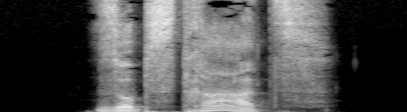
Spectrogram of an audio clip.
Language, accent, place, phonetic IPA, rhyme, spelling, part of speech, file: German, Germany, Berlin, [zʊpˈstʁaːt͡s], -aːt͡s, Substrats, noun, De-Substrats.ogg
- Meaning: genitive singular of Substrat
